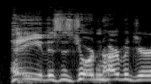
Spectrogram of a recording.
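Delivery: high, pumped-up greeting; hyped phone greeting. Shown as a demonstration. Host showing the overhyped way to answer the phone, pumped up. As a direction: answer already at eleven. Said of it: "you could always answer the phone like".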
